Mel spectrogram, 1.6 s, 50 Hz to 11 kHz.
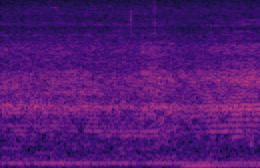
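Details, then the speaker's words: Voltas 1.5-ton split AC: loud constant roar with a low hum underneath and no clear rhythm; abnormally noisy unit, source not identified. "Friends मैं आपको बता done की यह split एक है जो की वोल्टास की डाल्टन है आप यह आवाज सुन रहे हैं बहुत तेजी से आवाज ए रही है"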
